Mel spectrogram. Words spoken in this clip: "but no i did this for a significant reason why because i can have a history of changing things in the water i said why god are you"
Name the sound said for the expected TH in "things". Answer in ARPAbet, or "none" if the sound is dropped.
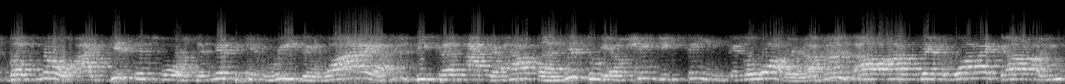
TH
